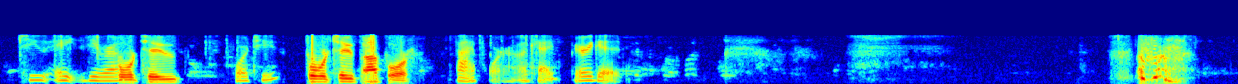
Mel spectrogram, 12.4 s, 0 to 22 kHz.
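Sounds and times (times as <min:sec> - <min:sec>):
speech: 0:00.3 - 0:06.4, 0:11.4 - 0:11.7
person sneezing: 0:11.2 - 0:12.0.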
